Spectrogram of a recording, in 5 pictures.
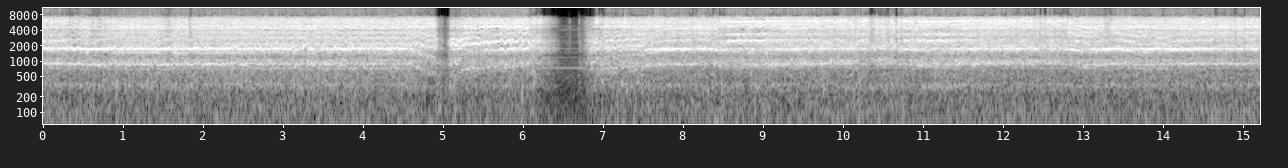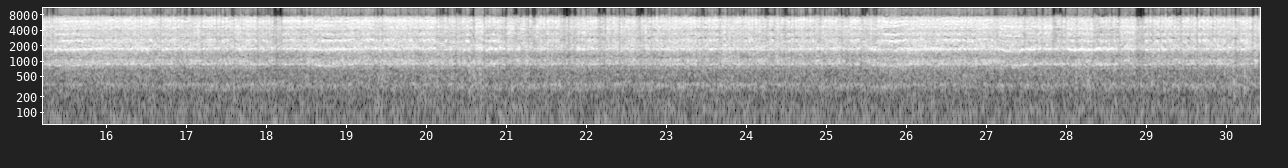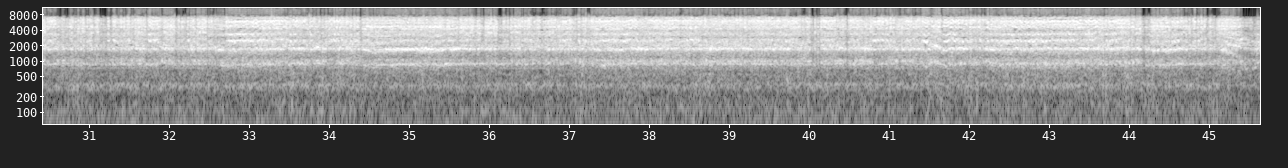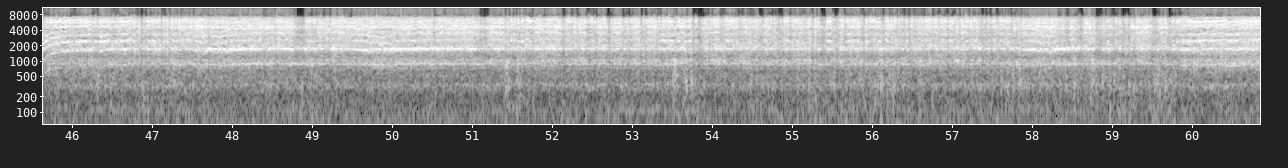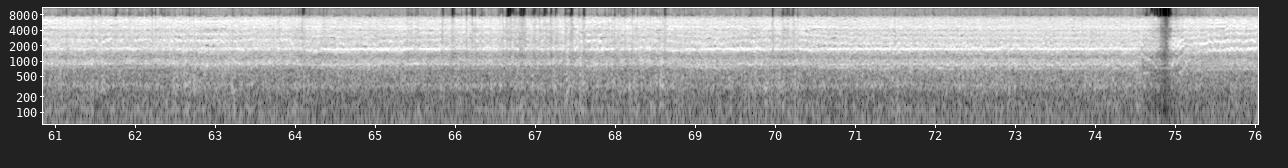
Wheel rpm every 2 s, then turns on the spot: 220, 210, 160, 140, 220, 230, 220, 230, 230, 230, 240, 230, 230, 230, 230, 230, 230, 230, 230, 240, 230, 230, 180, 220, 230, 230, 230, 230, 230, 230, 230, 220, 220, 230, 220, 210, 210, 160.
none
